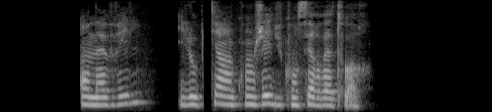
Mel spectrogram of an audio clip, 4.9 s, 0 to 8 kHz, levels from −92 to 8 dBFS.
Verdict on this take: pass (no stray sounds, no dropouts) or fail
fail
